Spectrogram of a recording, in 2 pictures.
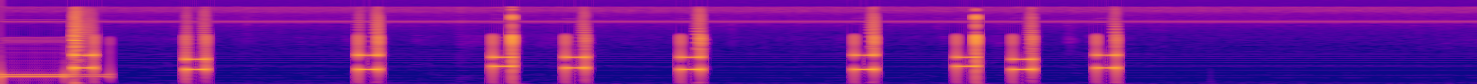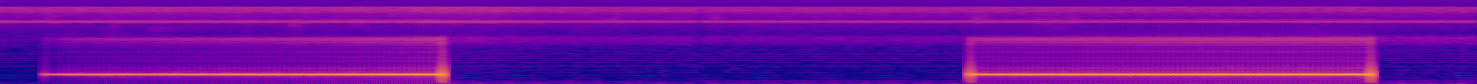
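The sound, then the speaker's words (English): Telephone keypad tones beep in a quick series of about ten, followed by two long, steady ringing tones separated by silence, as a phone call is placed to a contest winner. “stand by because we're about to call this week's grand prize winner.”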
